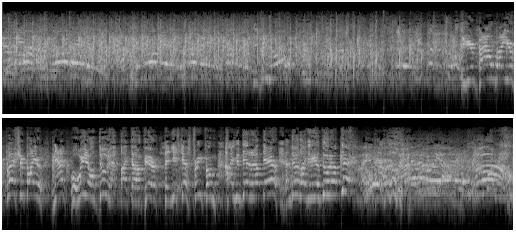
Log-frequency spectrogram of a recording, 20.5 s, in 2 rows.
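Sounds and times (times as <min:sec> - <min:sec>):
audience clapping hands: 0:00.0 - 0:12.0
speech: 0:11.7 - 0:19.7.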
